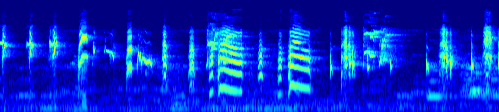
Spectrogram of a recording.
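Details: Long-tailed shrike in full, lively song with varied phrases, master recording for training songbirds: quick high chirps, harsh buzzy descending sweeps in the middle, then scattered squeaky whistles after a short pause.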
